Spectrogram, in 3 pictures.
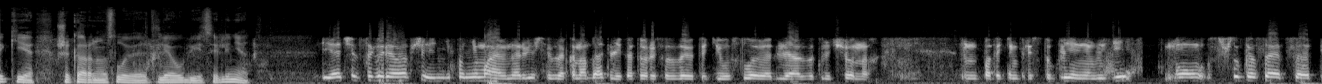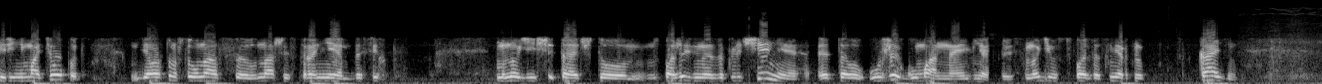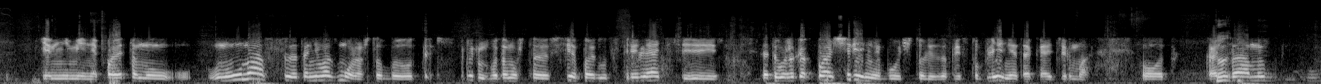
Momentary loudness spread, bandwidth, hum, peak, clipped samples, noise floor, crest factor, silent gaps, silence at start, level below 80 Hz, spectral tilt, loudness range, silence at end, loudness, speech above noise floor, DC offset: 9 LU; 14 kHz; none; -2 dBFS; under 0.1%; -43 dBFS; 18 dB; none; 0 s; -40 dBFS; -6 dB/octave; 2 LU; 0 s; -18 LUFS; 25 dB; under 0.1%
